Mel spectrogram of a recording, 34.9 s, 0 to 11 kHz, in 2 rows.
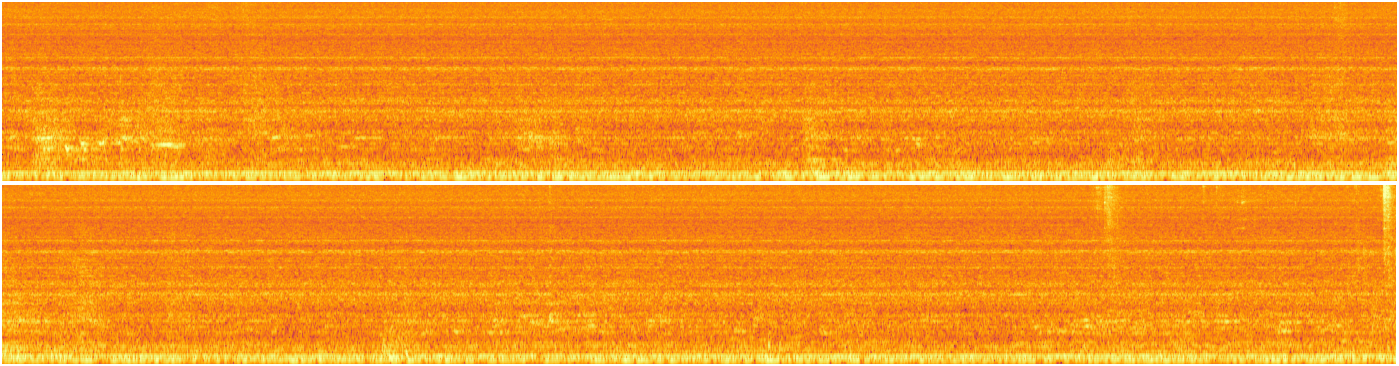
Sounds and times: Voices through the heating system 0:00.0 - 0:34.8

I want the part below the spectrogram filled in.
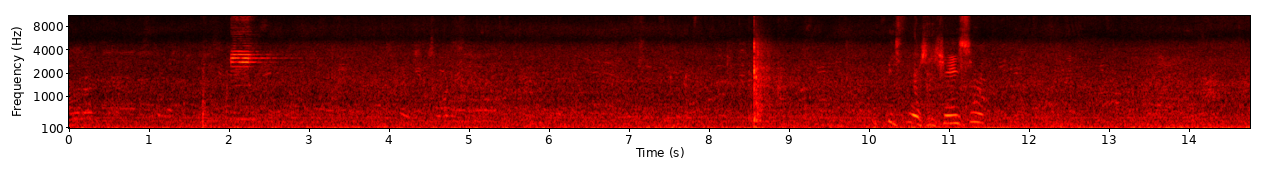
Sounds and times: people passing 0:00.0 - 0:14.7

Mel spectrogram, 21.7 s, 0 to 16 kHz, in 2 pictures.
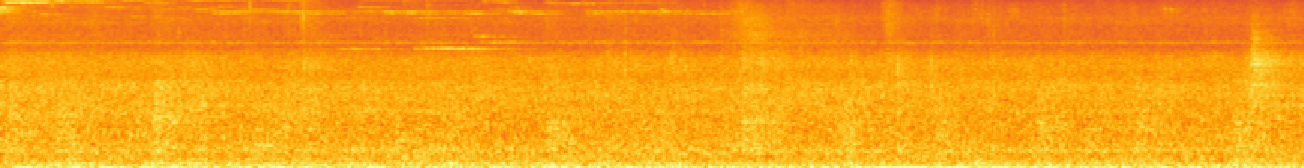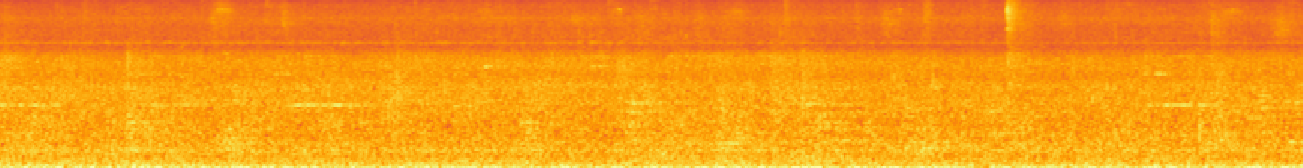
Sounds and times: walking into the MRT station 0:00.0 - 0:21.7

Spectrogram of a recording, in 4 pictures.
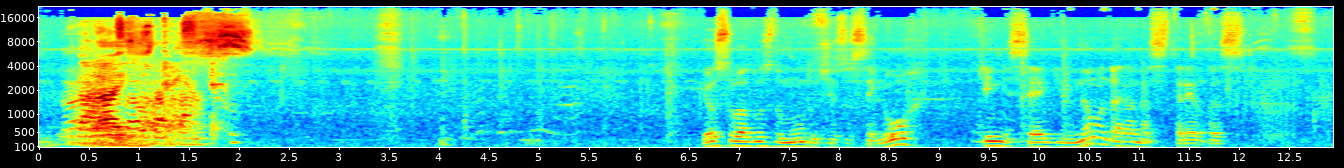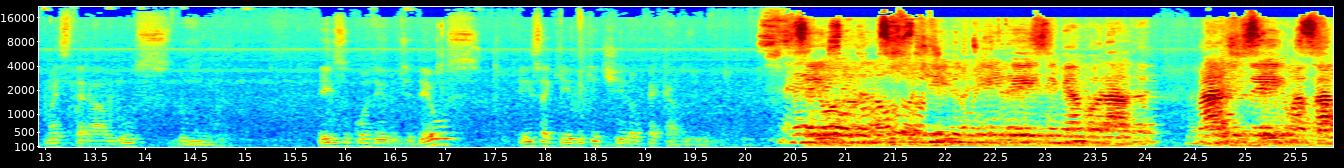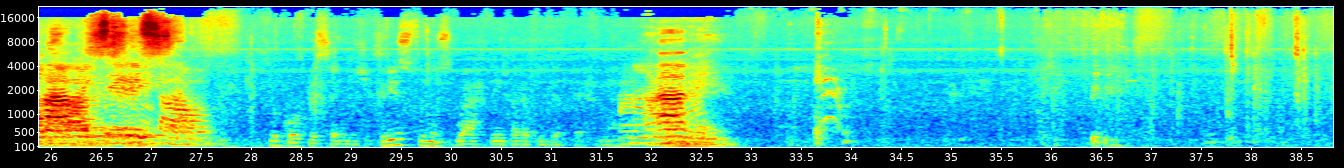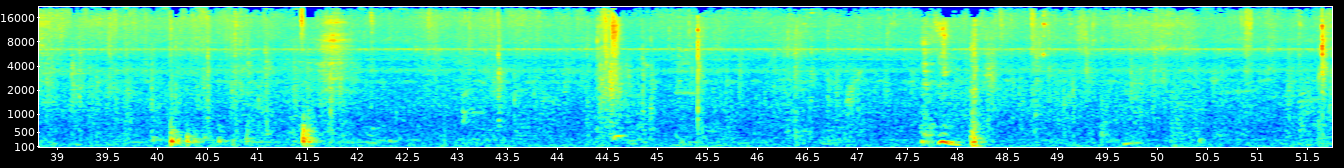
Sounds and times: A group of 30 people (approx.) praying and singing 0:00.0 - 0:02.1
A group of 30 people (approx.) praying and singing 0:20.2 - 0:27.9
A group of 30 people (approx.) praying and singing 0:31.7 - 0:32.9

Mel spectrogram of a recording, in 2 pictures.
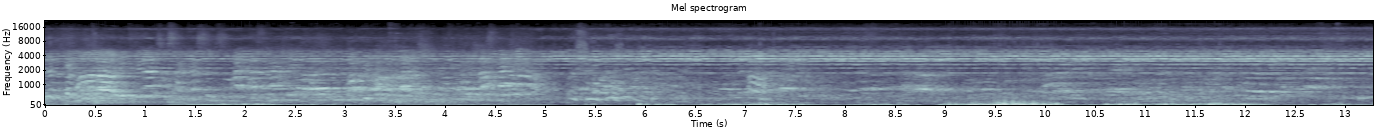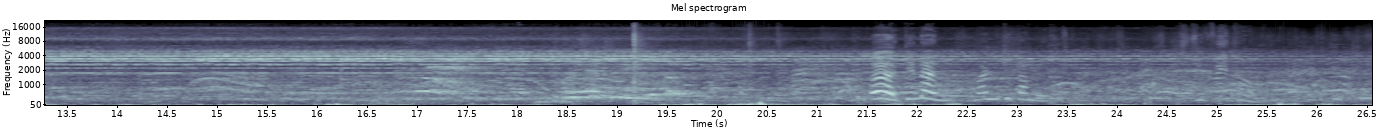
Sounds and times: alarm test 0:00.0 - 0:26.5

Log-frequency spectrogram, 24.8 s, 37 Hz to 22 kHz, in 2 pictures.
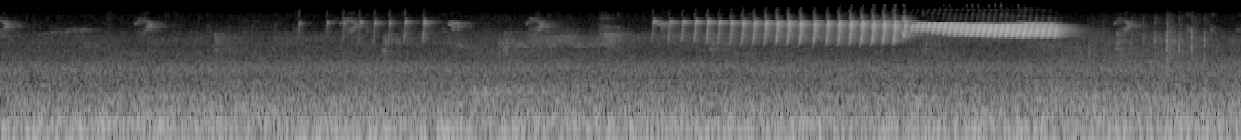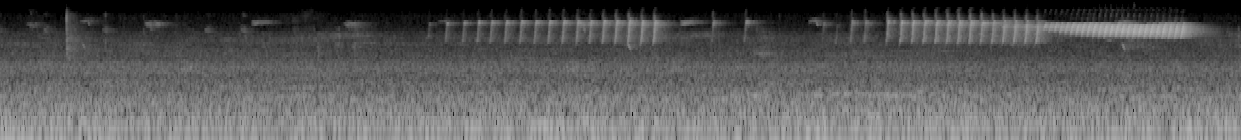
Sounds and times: voices of other birds 0:00.0 - 0:24.8
Bird trills 0:06.6 - 0:10.8
Bird trills 0:21.3 - 0:24.5

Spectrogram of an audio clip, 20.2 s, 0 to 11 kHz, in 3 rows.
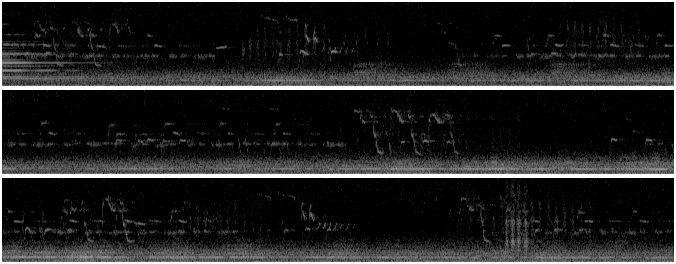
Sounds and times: aircrafts 0:00.0 - 0:20.1

